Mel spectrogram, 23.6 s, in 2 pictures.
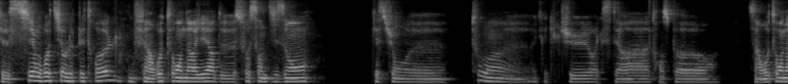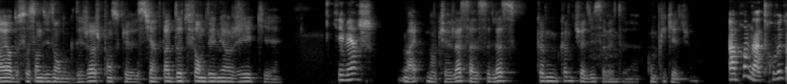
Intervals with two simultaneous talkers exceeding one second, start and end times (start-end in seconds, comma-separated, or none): none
